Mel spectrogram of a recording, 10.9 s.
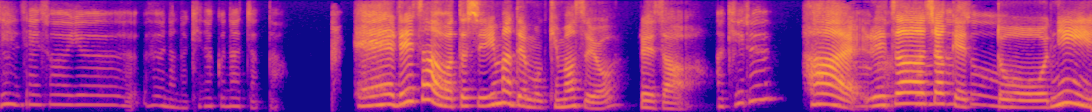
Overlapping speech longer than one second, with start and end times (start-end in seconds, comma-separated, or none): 8.5-10.2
